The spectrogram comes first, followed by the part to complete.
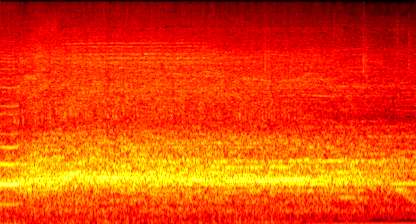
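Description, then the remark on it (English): An audience shouts Hosanna to the Lord together in a loud, sustained roar of many voices, dense, holding for several seconds before easing slightly at the end. “Give the Lord a shout of Hosanna.”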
